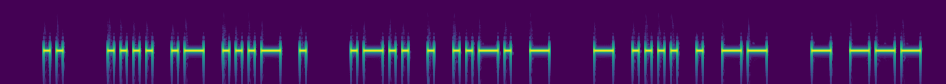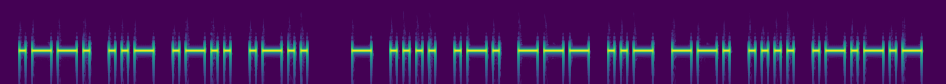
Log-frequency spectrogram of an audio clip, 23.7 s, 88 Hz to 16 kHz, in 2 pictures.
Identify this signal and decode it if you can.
Morse code, heard as a keyed tone, about 16 wpm, 700 Hz. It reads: I HAVE LEFT THEM TO PULL THROUGH.
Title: Sentences from Top 1000 Words - Review Part 2 - 15wpm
